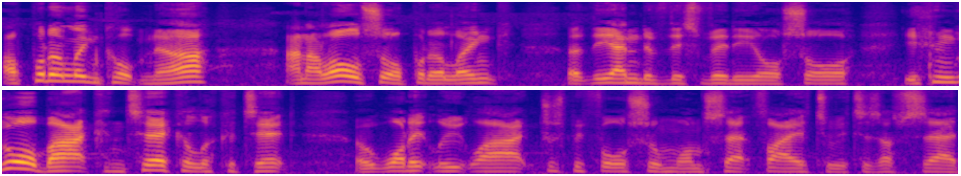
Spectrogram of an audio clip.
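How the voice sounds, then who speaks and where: A man's bright, sharp voice at a fairly quick pace, with ordinary pitch variation, big swings in loudness and dry sound with no echo. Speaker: vlogger. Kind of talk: casual vlog chat. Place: open country. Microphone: phone near.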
